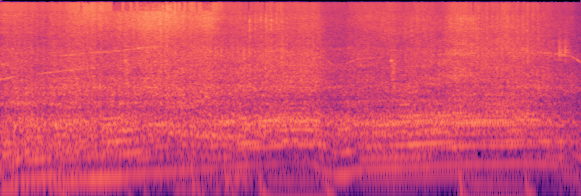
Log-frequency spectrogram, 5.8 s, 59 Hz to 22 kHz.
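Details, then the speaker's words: Procharged Pontiac G8 V8 after a piston replacement, accelerating: strong, even growl rising and falling with throttle, no knocks or misses; owner says it has more compression than before. "That shit feels better than actually before. Like, there's more compression to it."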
